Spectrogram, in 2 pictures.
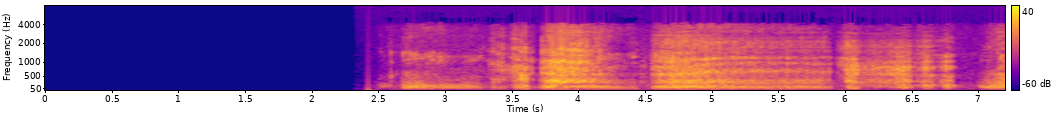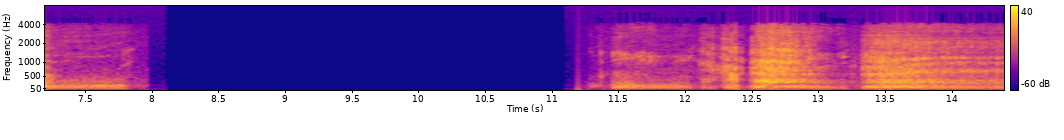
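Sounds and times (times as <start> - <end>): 
lion giving deep throaty roars: 2.5 - 8.0, 11.2 - 14.3.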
